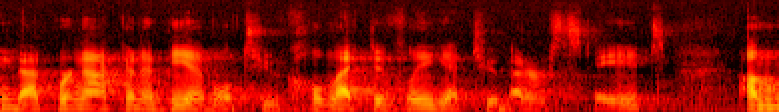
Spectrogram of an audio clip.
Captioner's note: none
